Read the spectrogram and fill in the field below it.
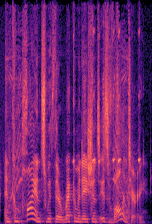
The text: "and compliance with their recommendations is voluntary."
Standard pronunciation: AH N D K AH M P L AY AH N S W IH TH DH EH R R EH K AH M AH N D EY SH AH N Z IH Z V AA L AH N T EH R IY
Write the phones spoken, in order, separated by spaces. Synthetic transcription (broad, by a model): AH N K AH M P L AY AH N S W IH DH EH R R EH K AH M AH N D EY SH AH N Z IH Z V AA L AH N T EH R IY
